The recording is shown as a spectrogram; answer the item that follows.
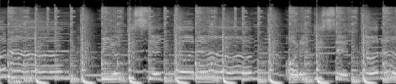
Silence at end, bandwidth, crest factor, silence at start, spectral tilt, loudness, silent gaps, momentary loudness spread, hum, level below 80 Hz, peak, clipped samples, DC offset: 0 s; 18.5 kHz; 10 dB; 0 s; -4 dB/octave; -9 LUFS; none; 2 LU; none; -20 dBFS; 0 dBFS; 0.2%; under 0.1%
